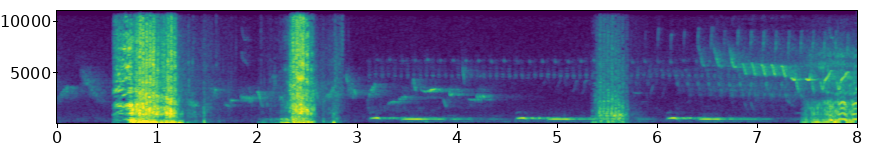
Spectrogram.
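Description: Horses snorting in three short, noisy blows, about a second in, near the middle and again later, with birds chirping in the background through the second half.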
